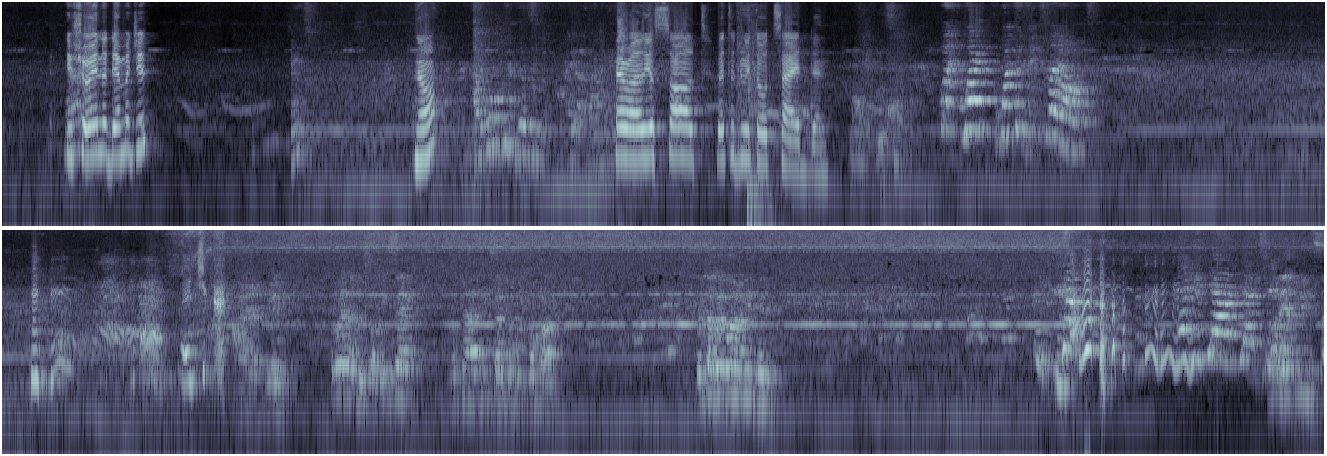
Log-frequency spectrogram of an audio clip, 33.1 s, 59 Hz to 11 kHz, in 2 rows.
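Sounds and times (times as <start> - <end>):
small propeller motor whirring: 2.0 - 33.0
even hiss: 17.2 - 33.0.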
